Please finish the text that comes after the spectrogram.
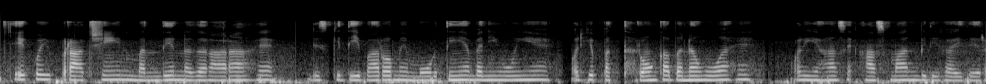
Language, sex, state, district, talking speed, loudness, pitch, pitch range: Hindi, female, Maharashtra, Dhule, 190 wpm, -18 LUFS, 200 Hz, 190-205 Hz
